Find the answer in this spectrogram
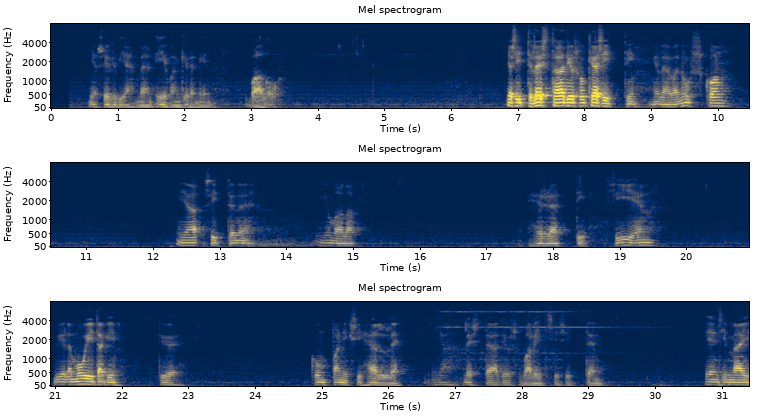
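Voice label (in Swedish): Övertorneå Norrbotten, dialekter; Folkminnen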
